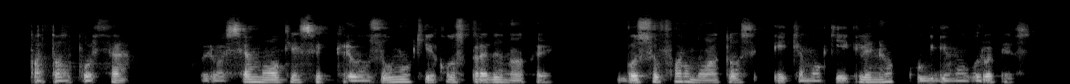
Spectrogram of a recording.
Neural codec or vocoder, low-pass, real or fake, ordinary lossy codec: codec, 44.1 kHz, 2.6 kbps, SNAC; 14.4 kHz; fake; MP3, 48 kbps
